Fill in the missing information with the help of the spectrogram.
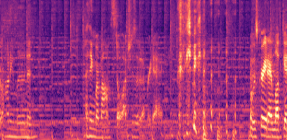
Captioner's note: laughs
